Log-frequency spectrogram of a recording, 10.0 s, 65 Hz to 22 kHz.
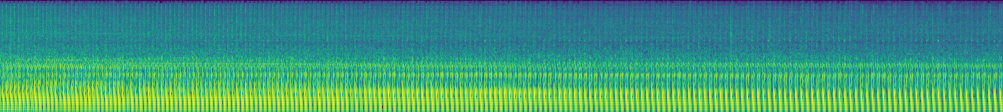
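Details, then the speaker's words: Gravely 816S with a 16HP Briggs single and a replacement Chinese carburetor, rigged-up ignition, first run after about a month: settles into a steady, even idle with a regular thump and no misses; normal idle. "sounds good that's cool man sounds pretty good huh got my rigged up ignition here"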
